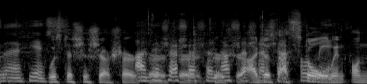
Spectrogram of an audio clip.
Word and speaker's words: Worcestershire: I say Worcester sauce like the Worcester town. sauce, yes. Worcestershire.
